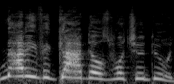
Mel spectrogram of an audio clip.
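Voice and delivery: play-acted, very high, shrill yelling rant. Quoting a line that is always yelled: imitating someone yelling. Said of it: "Just always yelling".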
